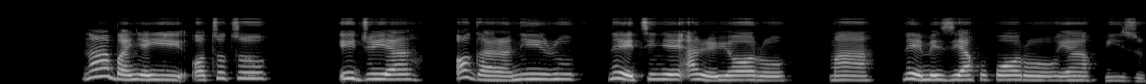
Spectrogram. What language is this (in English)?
Igbo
